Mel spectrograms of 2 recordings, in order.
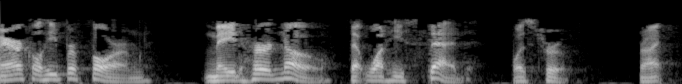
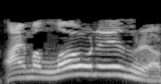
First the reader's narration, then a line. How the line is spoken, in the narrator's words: he said, he cried in the cave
